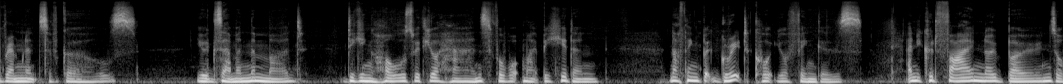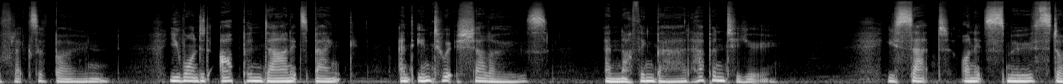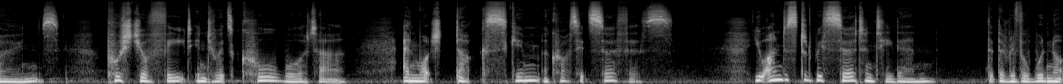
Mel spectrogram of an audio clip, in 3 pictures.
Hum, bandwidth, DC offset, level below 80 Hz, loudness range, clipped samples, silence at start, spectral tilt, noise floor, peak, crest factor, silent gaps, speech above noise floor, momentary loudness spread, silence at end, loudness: none; over 20 kHz; under 0.1%; -52 dBFS; 3 LU; under 0.1%; 0 s; -5.5 dB/octave; -48 dBFS; -2 dBFS; 14 dB; none; 33 dB; 10 LU; 0 s; -16 LUFS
